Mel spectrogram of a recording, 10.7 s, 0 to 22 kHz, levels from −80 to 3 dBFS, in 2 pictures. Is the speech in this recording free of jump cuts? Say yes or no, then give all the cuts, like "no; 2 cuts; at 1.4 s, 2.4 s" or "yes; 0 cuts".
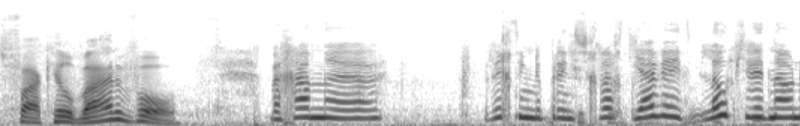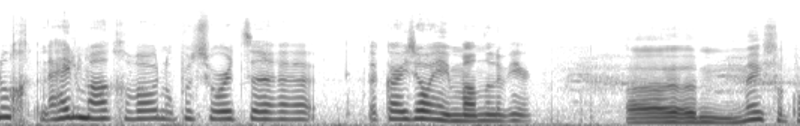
no; 1 cut; at 4.6 s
